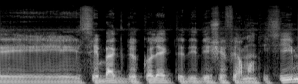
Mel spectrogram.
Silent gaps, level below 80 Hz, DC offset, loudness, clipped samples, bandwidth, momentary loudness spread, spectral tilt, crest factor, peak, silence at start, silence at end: none; -30 dBFS; under 0.1%; -19 LUFS; under 0.1%; 16.5 kHz; 5 LU; -5.5 dB/octave; 14 dB; -4 dBFS; 0 s; 0 s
